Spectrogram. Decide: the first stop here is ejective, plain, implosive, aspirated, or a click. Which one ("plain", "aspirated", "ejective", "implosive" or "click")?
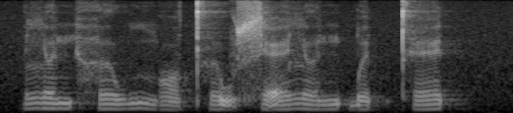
aspirated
